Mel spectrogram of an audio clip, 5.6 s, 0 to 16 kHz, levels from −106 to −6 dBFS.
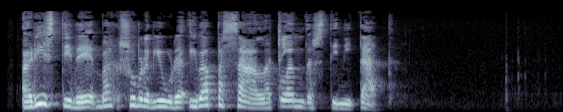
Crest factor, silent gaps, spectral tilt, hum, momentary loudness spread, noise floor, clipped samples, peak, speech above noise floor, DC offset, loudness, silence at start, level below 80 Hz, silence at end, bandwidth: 18 dB; none; -4 dB/octave; none; 10 LU; -86 dBFS; under 0.1%; -12 dBFS; 58 dB; under 0.1%; -28 LUFS; 0.25 s; -82 dBFS; 1.85 s; 11 kHz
